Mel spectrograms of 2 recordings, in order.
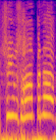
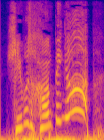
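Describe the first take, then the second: First: High, quick protest. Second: Slow insistence. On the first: Quick protest in retold argument. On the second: Slow insistence in retold argument. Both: Retold or imitated.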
